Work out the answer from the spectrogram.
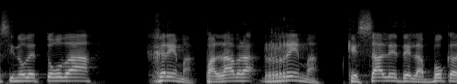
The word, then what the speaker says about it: rhema: está usted acá todavía ya se durmió ahora rema que es lema según el vocablo griego crema crema con jota pero se pronuncia rima quiere decir una declaración una palabra que se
